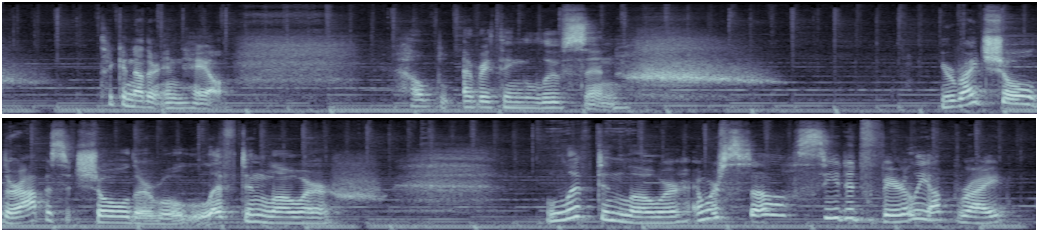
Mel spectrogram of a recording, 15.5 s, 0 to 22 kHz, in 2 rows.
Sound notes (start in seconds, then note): 1.7 inhales; 4.6 exhales; 10.2 exhales and inhales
